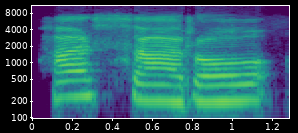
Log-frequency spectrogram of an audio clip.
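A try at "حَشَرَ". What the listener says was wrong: Hasara. Hasyara. Ya, shinnya hasyara gitu Bu. Hasyara. Shinnya kurang angin. Hasyara. Shin.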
